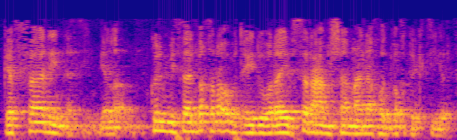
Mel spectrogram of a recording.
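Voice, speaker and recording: A man's voice: medium pitch, racing. Male teacher, Levantine accent, classroom lecture, quizzes the class often; roomy, muffled lo-fi sound. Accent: Levantine Arabic. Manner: questions the class often and drills them to repeat. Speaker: Quran recitation teacher. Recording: echoey, dull lo-fi classroom recording.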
